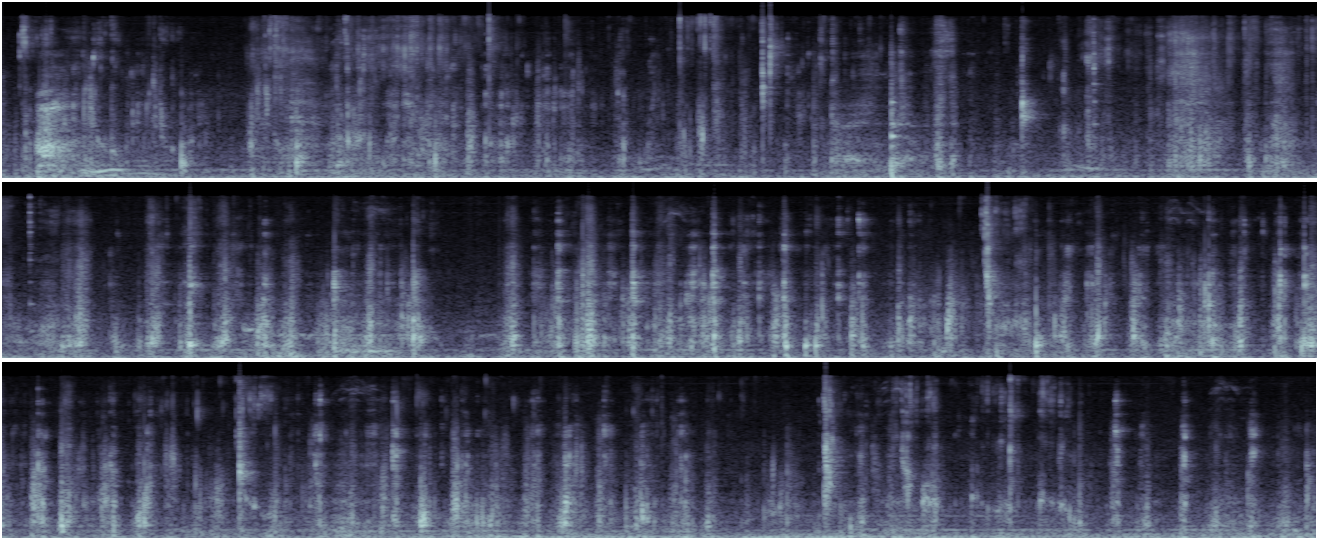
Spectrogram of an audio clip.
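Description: Close-miked chewing of a mouthful of cheese pork cutlet and spicy stir-fried noodles: wet, crackly mouth sounds made of many quick irregular clicks and smacks.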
